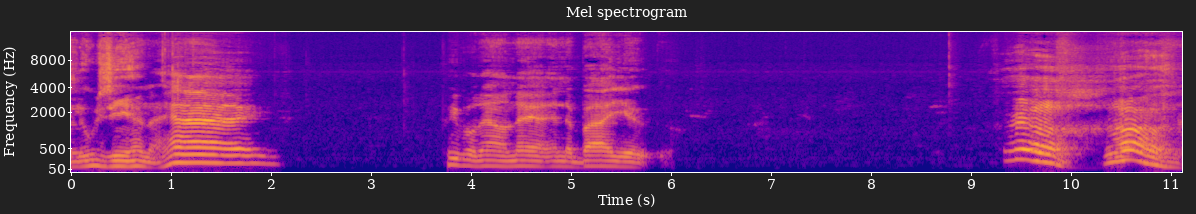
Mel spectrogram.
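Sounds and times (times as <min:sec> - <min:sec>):
speech: 0:00.0 - 0:02.1, 0:03.8 - 0:05.8, 0:09.3 - 0:11.1
big drawn-out yawn: 0:09.3 - 0:11.1.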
